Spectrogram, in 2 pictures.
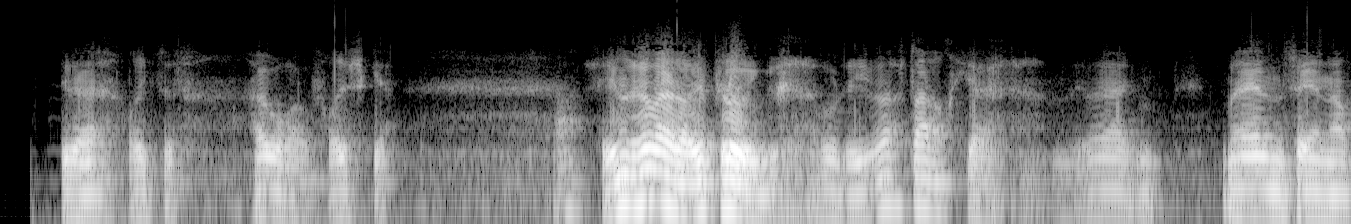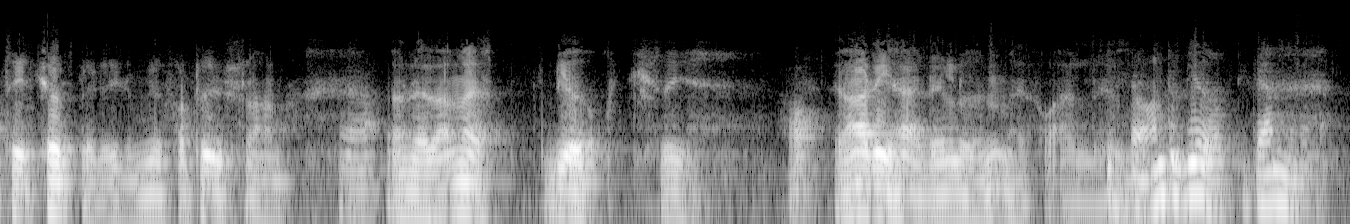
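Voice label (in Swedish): Västra Torup Skåne, dialekter; Folkminnen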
